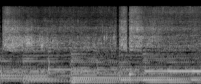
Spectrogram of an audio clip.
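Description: Water running from a wall tap and splashing onto a tiled floor, a steady hiss that swells briefly at the start and again about a second in, under soft background music with long held notes.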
